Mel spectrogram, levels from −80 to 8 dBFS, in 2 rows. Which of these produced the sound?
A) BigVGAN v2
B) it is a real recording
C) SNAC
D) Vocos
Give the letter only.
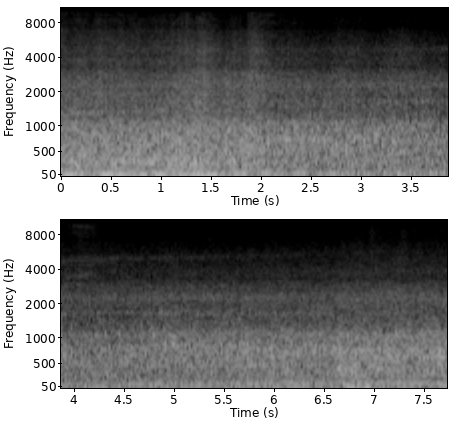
D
